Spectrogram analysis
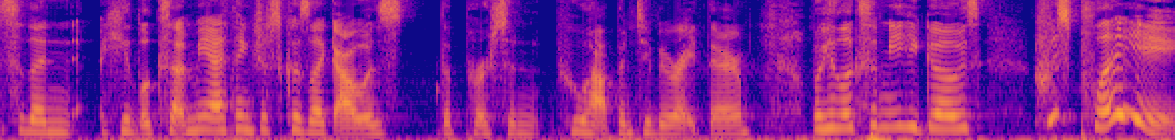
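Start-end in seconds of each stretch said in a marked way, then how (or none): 5.2-5.9 acted, really cheery, high, loud peppy voice. Retelling a passerby in awe of the line asking the speaker, imitating a cheery, peppy voice. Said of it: "Like in a really like cheery, peppy voice".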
